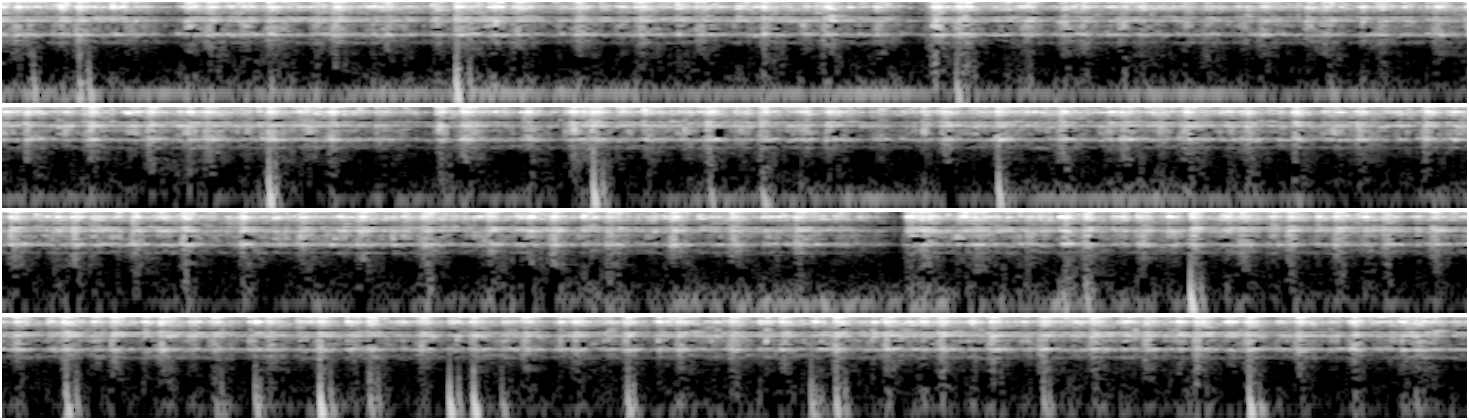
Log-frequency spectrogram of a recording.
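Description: A strap of small metal jingle bells (sleigh bells) shaken continuously in a dense, bright jingle, with one brief break about two-thirds of the way through.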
